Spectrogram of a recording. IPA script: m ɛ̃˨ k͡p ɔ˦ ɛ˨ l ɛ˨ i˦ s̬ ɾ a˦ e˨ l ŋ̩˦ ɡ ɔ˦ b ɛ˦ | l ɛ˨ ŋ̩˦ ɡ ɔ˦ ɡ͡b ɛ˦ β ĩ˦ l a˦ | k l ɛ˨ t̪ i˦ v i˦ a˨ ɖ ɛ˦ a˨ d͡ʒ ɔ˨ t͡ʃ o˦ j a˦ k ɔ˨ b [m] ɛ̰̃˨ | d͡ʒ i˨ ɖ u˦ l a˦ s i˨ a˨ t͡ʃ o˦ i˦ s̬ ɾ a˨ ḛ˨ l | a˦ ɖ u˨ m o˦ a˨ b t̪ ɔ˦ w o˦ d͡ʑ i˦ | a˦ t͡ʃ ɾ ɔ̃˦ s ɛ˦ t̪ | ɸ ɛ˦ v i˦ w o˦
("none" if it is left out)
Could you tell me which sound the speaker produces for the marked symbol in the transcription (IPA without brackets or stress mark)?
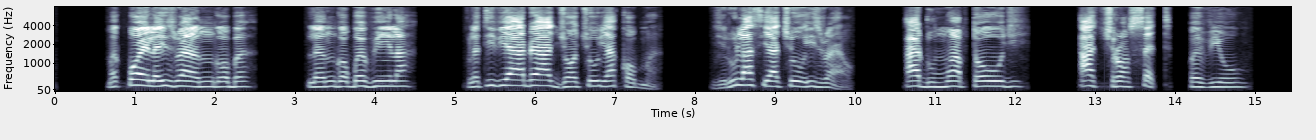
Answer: m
